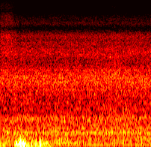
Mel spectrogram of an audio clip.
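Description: Steady, even background noise with a hiss-like, fan-like quality, and a brief low thump shortly after the start.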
